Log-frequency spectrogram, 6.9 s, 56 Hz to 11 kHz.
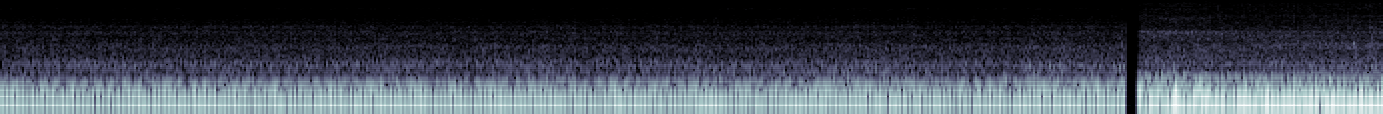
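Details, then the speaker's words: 1993 Mk1 Ford Mondeo saved from salvage auction; started first time, steady low even hum with smooth unchanging beat, no knocks, misses or smoke, idling nicely and sounding healthy. "That sounds quite good to me. Started first time. Idling nicely."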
